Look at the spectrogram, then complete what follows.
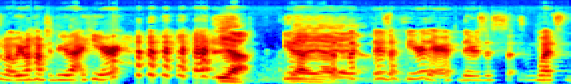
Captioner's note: laughs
